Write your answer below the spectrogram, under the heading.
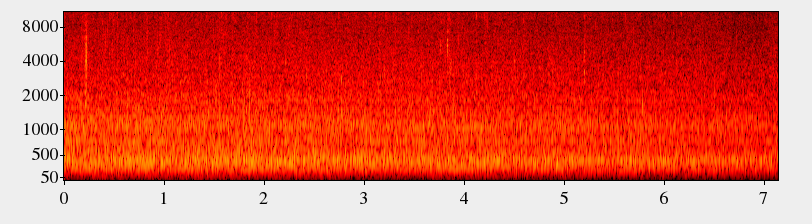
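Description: Pork chops simmering in sauce in a wok: a steady bubbling and light sizzle of the cooking liquid, with a faint steady hum underneath.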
